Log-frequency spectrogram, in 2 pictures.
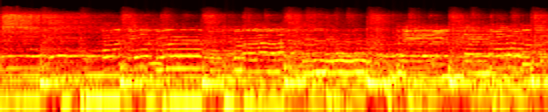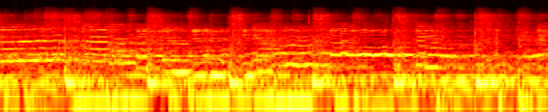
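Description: Live rock band playing: a lead electric guitar solo on a Stratocaster-style guitar, with bent notes, over steady drum kit and bass guitar.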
